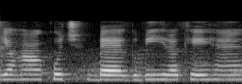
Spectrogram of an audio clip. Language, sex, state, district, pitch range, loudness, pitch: Hindi, female, Haryana, Jhajjar, 220-230 Hz, -17 LUFS, 225 Hz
